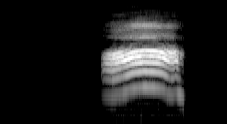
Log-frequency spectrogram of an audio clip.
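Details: Pet talking crow chatting with its owner in Palghar, who offers it biscuits; a single arched, harmonic caw lasting under half a second, rising then falling, clear and loud with no other sounds.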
